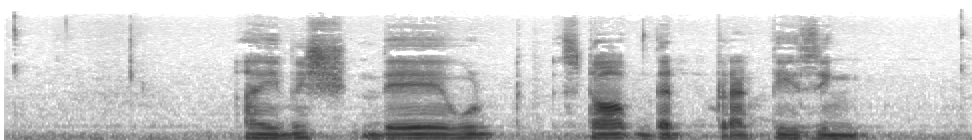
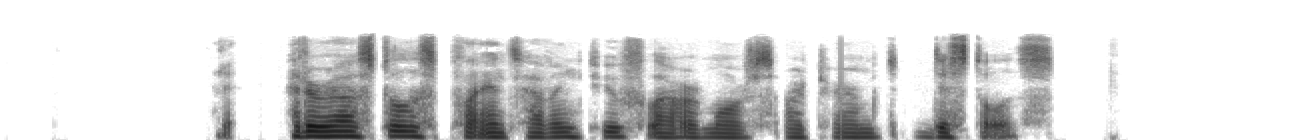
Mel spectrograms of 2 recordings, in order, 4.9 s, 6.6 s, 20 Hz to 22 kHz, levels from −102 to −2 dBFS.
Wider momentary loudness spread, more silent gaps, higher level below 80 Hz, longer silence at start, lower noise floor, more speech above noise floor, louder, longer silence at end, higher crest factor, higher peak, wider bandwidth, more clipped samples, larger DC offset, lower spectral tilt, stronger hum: second, 9 LU vs 18 LU; second, none vs 1.25-1.39 s; first, -50 dBFS vs -62 dBFS; second, 0.45 s vs 1.1 s; second, -54 dBFS vs under -90 dBFS; second, 26 dB vs over 68 dB; second, -29 LUFS vs -23 LUFS; second, 0.5 s vs 1.3 s; about the same, 20 dB vs 22 dB; second, -10 dBFS vs -4 dBFS; first, 13.5 kHz vs 8 kHz; neither; neither; about the same, -6 dB/octave vs -6.5 dB/octave; neither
